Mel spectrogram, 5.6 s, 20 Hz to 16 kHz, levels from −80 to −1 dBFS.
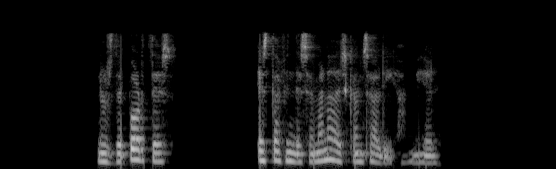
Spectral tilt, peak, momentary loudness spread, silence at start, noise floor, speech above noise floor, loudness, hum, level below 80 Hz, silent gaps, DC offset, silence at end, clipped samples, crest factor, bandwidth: -4 dB/octave; -10 dBFS; 12 LU; 1 s; under -90 dBFS; over 63 dB; -28 LUFS; none; -70 dBFS; 1.79-2.57 s; under 0.1%; 1.2 s; under 0.1%; 20 dB; 8 kHz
